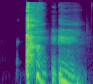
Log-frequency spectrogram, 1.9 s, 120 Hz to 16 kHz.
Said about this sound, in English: I'm going to keep all your coughs in, by the way. I just hit the bong like 3 or 4 times.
